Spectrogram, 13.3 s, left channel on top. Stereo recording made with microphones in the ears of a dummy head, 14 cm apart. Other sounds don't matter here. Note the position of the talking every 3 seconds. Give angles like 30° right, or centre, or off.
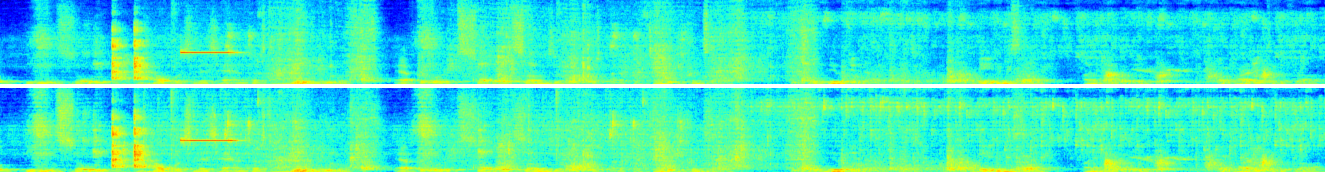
20° right, 30° left, 50° left, 60° left, 70° left.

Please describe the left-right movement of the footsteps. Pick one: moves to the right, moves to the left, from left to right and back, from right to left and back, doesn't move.
moves to the right.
